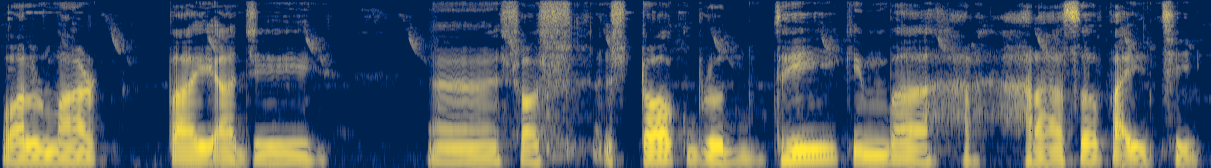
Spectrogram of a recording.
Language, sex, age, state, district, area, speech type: Odia, male, 30-45, Odisha, Malkangiri, urban, read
